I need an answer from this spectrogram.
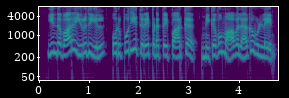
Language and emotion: Tamil, happy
